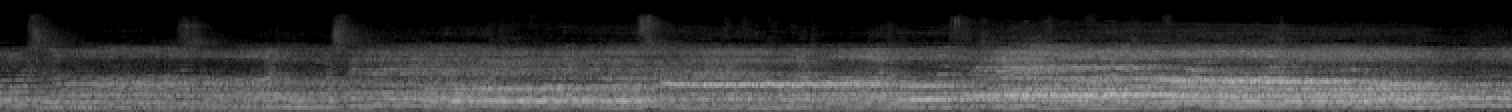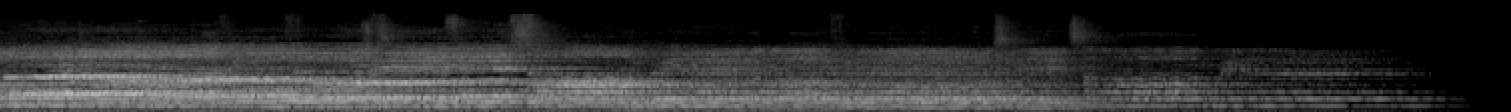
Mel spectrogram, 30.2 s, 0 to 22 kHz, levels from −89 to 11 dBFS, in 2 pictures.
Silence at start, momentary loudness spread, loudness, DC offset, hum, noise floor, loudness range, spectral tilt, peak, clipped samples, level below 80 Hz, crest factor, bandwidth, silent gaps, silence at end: 0 s; 14 LU; -29 LUFS; under 0.1%; none; -71 dBFS; 14 LU; -5 dB/octave; -12 dBFS; under 0.1%; -62 dBFS; 18 dB; 12.5 kHz; none; 1.3 s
